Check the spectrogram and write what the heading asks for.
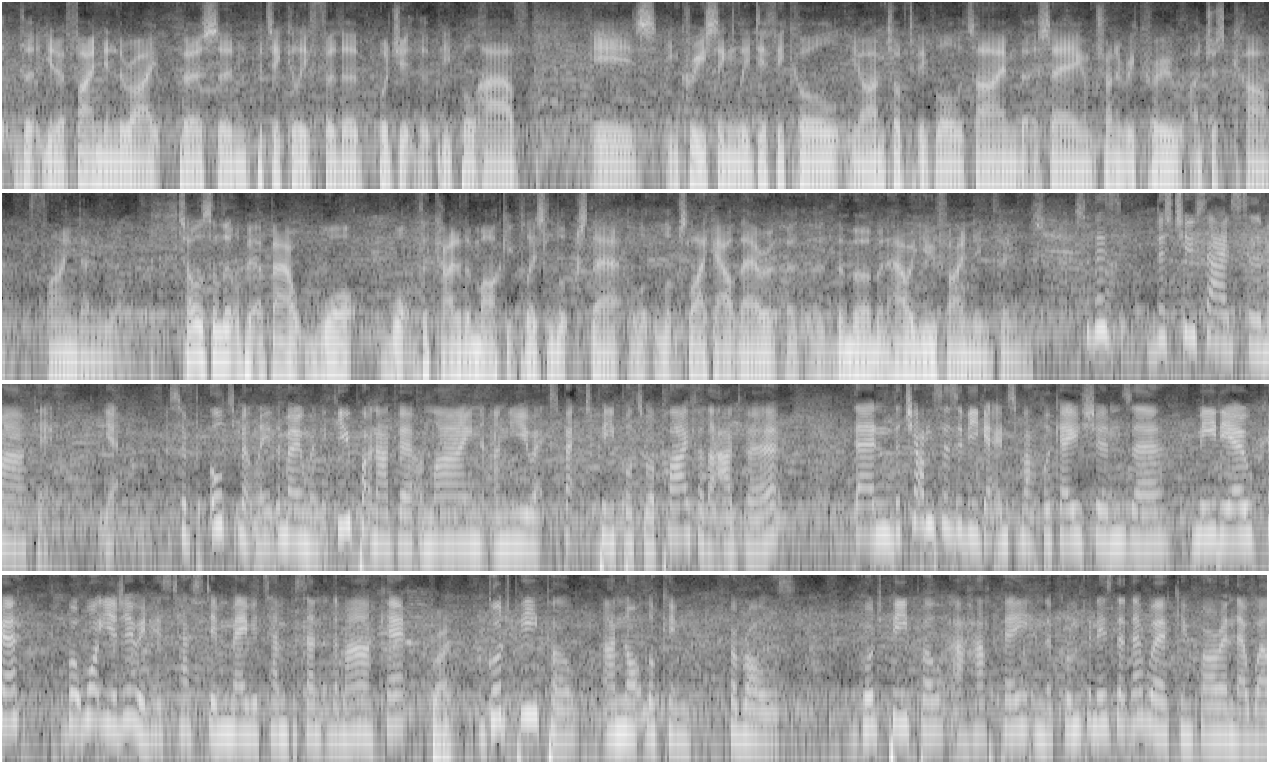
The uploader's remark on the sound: Recorded at the YORBusiness Expo in Leeds in March 2023.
